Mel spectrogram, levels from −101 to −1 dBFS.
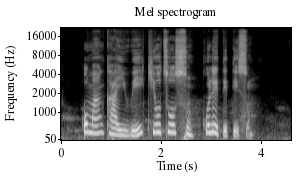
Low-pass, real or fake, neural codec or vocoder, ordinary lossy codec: none; real; none; none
